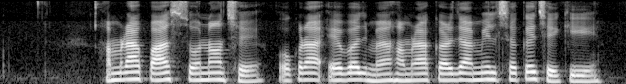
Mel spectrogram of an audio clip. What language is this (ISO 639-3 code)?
mai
